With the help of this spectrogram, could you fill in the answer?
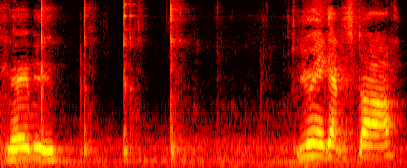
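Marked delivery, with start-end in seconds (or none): none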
